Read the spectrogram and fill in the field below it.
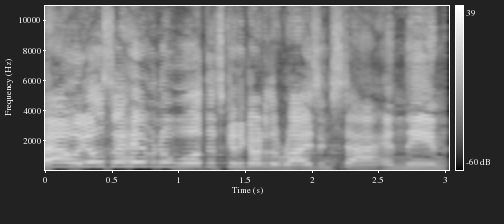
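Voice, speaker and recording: A man with a New Zealand accent uses a raised, projected voice with an animated, bright and sharp tone on a very clean recording with a silent background. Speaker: talent show host and comedian. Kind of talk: live emcee hosting with stand-up jokes. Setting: stage with audience.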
